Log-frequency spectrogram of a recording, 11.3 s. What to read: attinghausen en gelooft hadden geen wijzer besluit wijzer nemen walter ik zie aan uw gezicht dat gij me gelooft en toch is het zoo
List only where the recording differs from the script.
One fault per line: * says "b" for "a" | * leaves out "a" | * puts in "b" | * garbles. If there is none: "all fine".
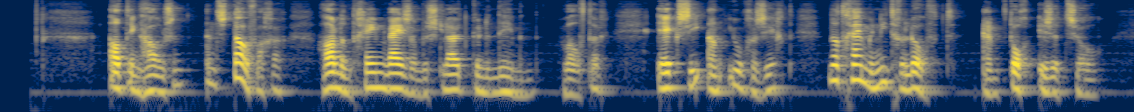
* says "stauffacher" for "gelooft"
* says "kunnen" for "wijzer"
* puts in "niet"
